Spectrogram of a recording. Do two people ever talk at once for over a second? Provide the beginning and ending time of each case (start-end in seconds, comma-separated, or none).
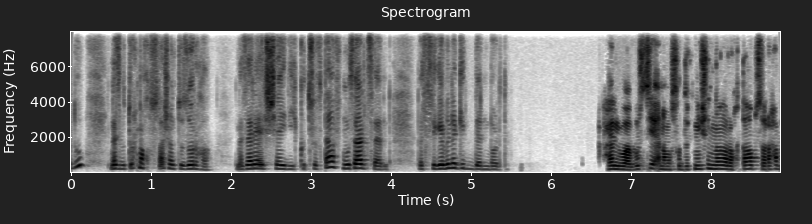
none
